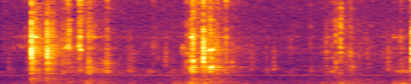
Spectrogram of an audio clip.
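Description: C-clamp being screwed tight on a metal jig-head mould: short metallic clicks and scrapes as the screw and handle turn, in three bursts about a second apart.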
